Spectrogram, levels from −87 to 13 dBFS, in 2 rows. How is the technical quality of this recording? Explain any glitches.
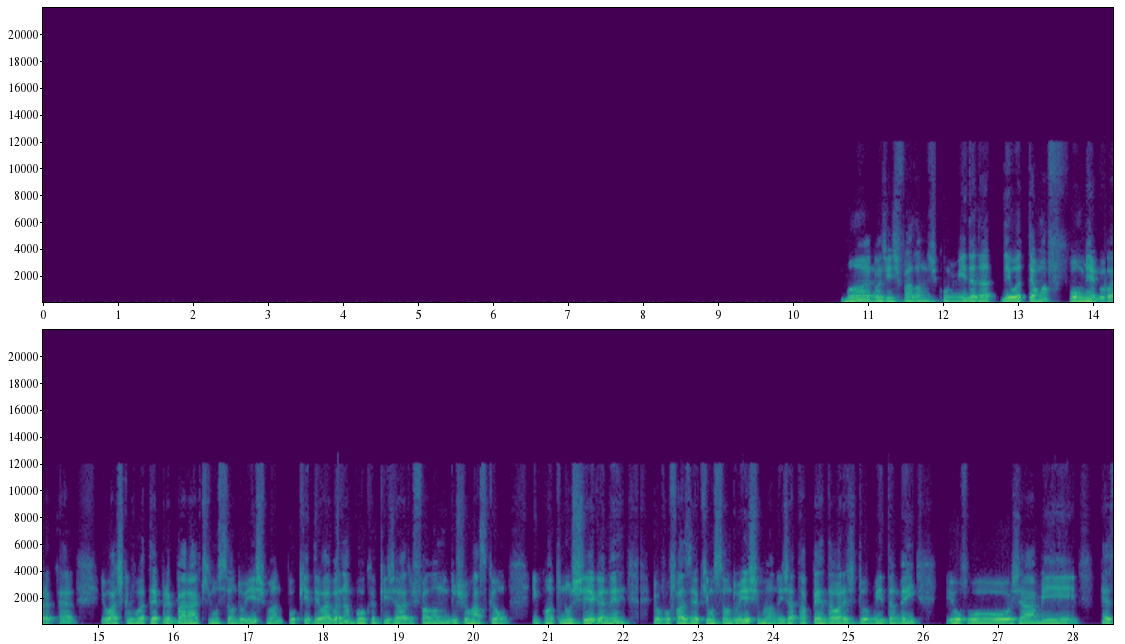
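The speech has gaps between stream segments: brief hard-edged silences at 2.09–2.12, 6.11, 14.15–14.18, 18.19, 22.19–22.22 and 26.23–26.26 s. They fall on 4-second segment boundaries where timestamps don't quite meet, so the player pads about 12 to 35 ms of silence.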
